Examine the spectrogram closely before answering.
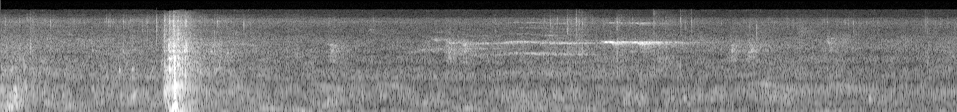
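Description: One sharp knock about a second in, then a thin, high whistled call, like a bird's, lasting about a second between two and three seconds in, over a faint quiet background.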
